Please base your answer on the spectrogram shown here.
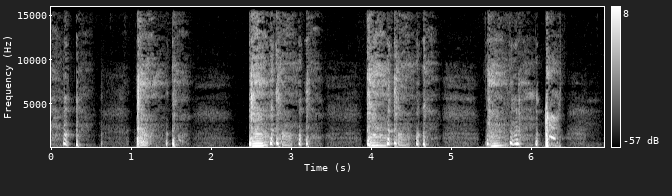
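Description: Five bouts of repeated coughing, each a burst of two to four harsh coughs, with short pauses between bouts, in a quiet room.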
